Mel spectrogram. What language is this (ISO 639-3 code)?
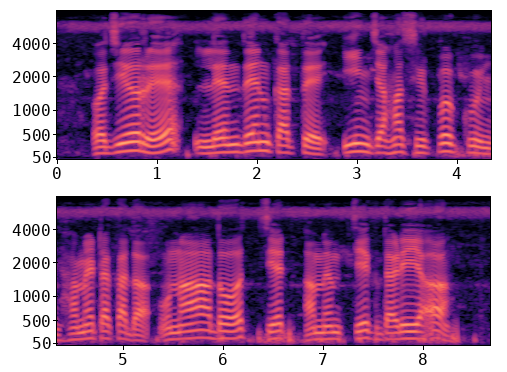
sat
